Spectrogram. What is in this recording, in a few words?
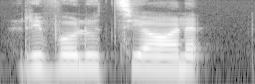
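"rivolutzione", Sardinian female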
